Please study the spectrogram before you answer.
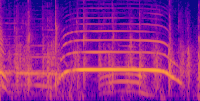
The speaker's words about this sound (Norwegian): Kan vi få en stor, stor applaus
